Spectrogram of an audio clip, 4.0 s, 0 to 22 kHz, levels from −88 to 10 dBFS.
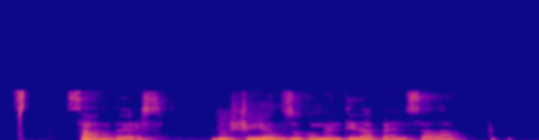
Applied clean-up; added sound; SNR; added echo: neural mask model DeepFilterNet 3.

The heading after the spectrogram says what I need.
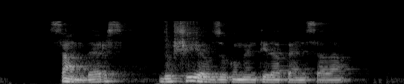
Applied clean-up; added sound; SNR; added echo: neural separator model SepFormer DNS4.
